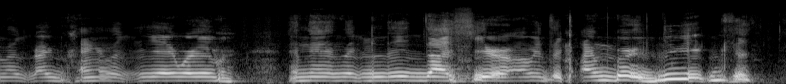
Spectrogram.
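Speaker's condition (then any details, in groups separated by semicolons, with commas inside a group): Cerebral palsy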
